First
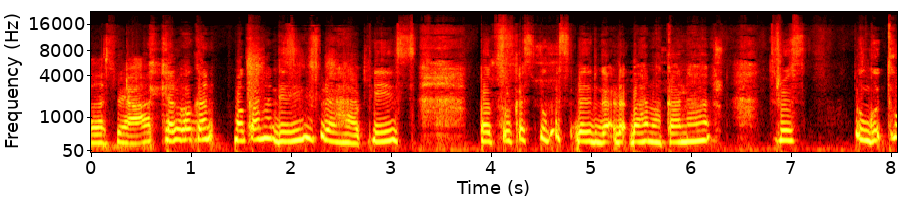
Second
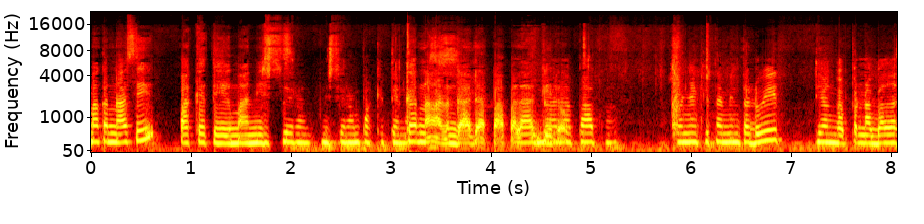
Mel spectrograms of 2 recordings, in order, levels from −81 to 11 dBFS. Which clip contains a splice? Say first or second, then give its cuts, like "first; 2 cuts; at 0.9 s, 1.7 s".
first; 1 cut; at 1.3 s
